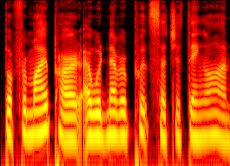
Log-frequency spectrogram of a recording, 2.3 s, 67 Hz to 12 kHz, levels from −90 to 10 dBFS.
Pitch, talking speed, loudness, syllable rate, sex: 170 Hz, 315 wpm, -18 LUFS, 5.9 syllables/s, female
